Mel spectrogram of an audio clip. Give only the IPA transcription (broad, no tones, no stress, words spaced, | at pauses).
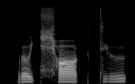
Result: ɾət͡ɕʰɑktʲʉ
